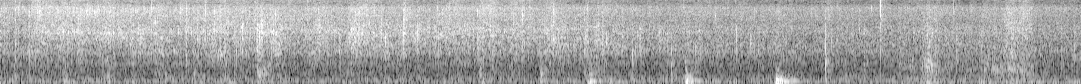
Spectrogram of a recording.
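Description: Liver sizzles steadily in a frying pan as parsley is stirred in, a continuous loud crackling hiss with occasional soft clicks and scrapes, no voices.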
